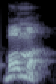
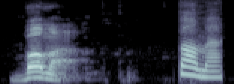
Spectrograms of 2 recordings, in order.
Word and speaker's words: bomber: one you can see you can't even see the B there the MB there so let's listen to it bomber bomber suicide bomber not suicide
